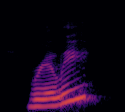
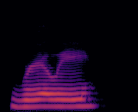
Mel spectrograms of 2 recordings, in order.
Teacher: you start and finish higher, but to sound annoyed, the tones are lower.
